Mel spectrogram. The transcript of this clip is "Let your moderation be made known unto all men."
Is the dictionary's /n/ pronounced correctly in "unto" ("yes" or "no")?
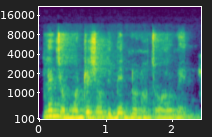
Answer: no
